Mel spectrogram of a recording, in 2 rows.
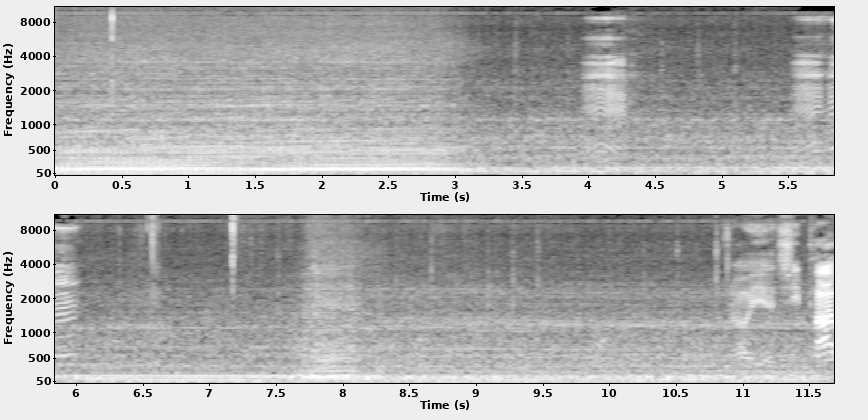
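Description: A Ford Mustang S650 fitted with a Whipple supercharger rumbles steadily from inside the cabin, loud and continuous, with brief pops and crackles mixed in as it drives.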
